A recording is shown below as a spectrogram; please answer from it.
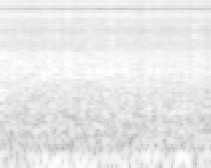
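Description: Rain falling outdoors, a dense steady hiss of drops pouring down continuously with no voices over it.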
